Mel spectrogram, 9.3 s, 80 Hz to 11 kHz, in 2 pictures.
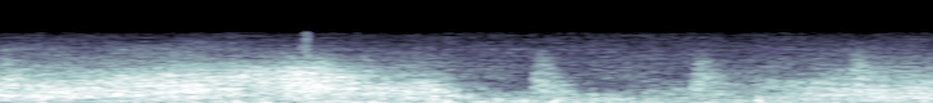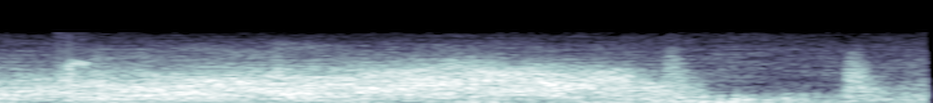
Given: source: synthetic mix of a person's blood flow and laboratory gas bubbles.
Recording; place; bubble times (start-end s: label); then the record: Doppler ultrasound of blood flow; subclavian vein
1.53-1.62 s: bubbles
4.97-5.16 s: bubbles
From the record:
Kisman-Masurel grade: 112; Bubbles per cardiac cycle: 1 to 2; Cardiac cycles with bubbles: 1 to 10%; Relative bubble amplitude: moderate (0.250 to 0.450); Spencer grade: 1 (occasional bubble signal discernible with the cardiac motion signal, with majority of cardiac periods free of bubbles); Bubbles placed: anywhere in the cardiac cycle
